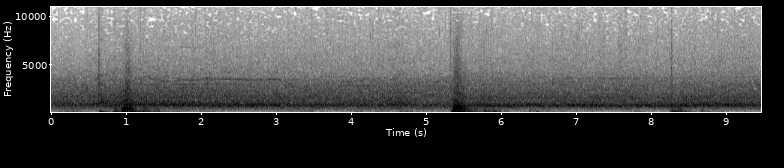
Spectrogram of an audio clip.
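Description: Heavy thuds land on a wrestling mat.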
